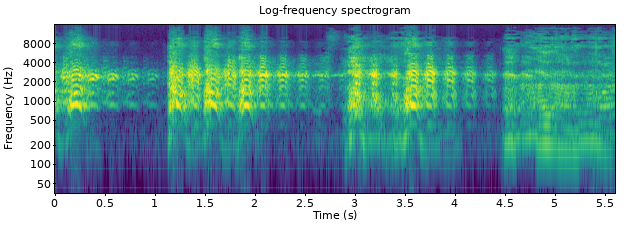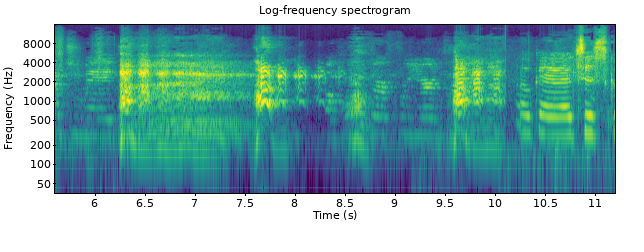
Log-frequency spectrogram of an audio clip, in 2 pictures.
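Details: Pet puppy barking into a microphone while its owner sings along; loud, harmonic yelps and barks in bursts about every second or two, mixed with music, singing and laughter.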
